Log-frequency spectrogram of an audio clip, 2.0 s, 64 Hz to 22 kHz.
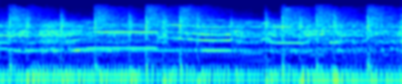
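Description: Heavy rock band music: a distorted electric guitar, a Fernandes MG-120X hide model with an EMG 81 bridge pickup driven through a homemade Tube Screamer-style pedal into a Line 6 POD HD, playing over programmed drums and bass with a steady beat.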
